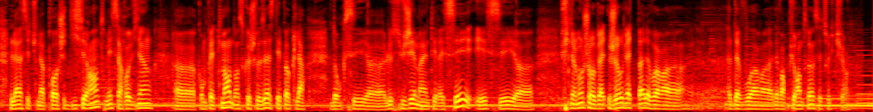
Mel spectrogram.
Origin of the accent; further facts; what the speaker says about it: Marseille, Provence-Alpes-Côte d'Azur, France; J'ai continué sur Marseille, je suis marseillais d'origine. Donc je suis revenu tout naturellement à ma ville.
